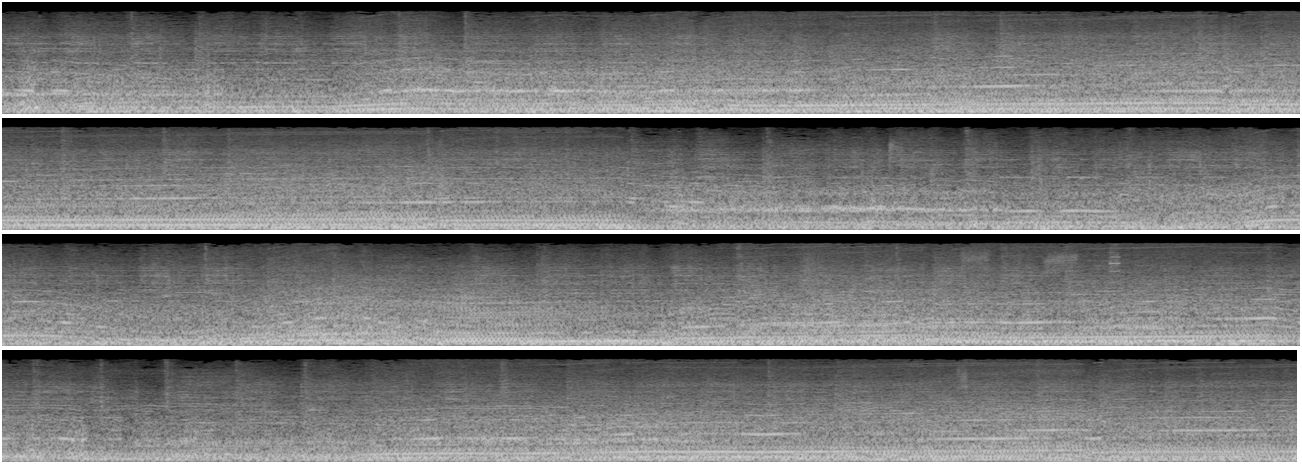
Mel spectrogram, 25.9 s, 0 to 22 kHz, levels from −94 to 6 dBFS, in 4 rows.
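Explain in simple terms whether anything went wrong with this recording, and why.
Something did go wrong here, and it lasts the whole clip: hard clipping. The sound was pushed louder than one stage of the recording chain could handle, so the tops of the loudest moments got sliced off flat instead of rounding over naturally. Those flattened peaks add a gritty, buzzy edge, so every loud moment carries a harsh fuzz rather than an occasional crackle. Only a small slice of the audio actually hits the ceiling, but it keeps hitting it from start to finish.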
